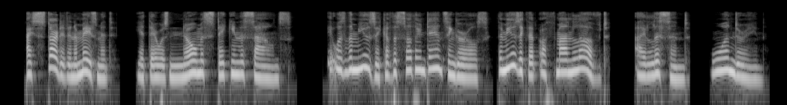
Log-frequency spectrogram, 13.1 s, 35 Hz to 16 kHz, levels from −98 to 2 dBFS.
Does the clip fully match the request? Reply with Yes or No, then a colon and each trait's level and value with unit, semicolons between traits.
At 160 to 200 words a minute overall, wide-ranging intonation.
No: slow, 135 wpm; wide, 6.0 semitones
